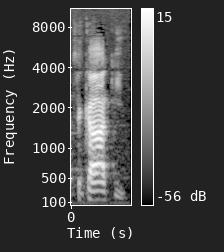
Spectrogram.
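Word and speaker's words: Takei: uh George um uh takak te te te rhymes with gay said he said my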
